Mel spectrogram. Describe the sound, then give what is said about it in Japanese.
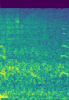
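A brief burst of honking calls from black birds gathered on rocks, with waves breaking below them, several birds overlapping into a steady, dense clamor at moderate volume, with no talking. “黒鳥という鳥が岩の上に集まりその下に波が打ち寄せているのが見えました”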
